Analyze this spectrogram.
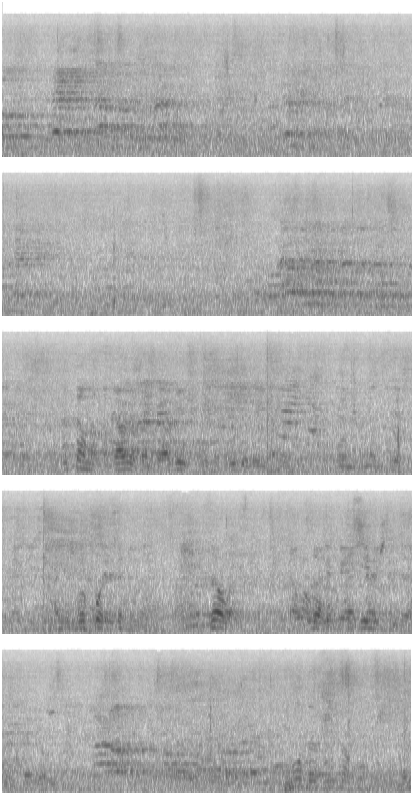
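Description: Bare feet shuffle and thump on a mat.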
